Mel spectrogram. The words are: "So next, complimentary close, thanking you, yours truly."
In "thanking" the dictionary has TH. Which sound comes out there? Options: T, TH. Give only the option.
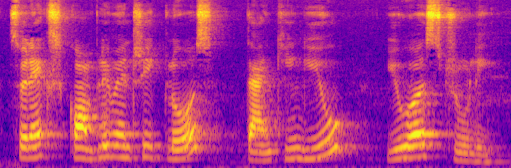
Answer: T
